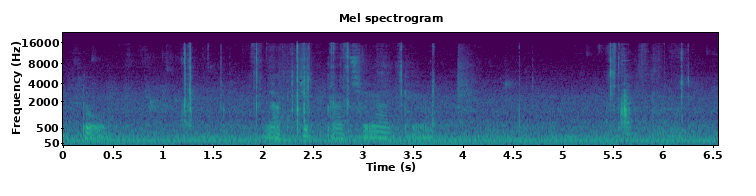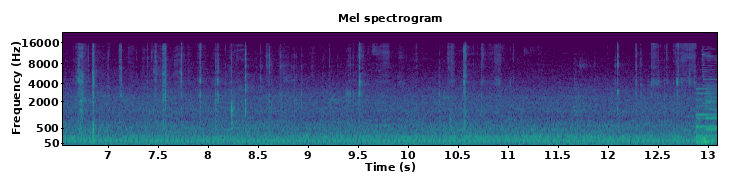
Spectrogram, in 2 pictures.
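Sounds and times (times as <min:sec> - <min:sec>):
foil paper crinkling: 0:01.9 - 0:03.7, 0:05.4 - 0:11.2.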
